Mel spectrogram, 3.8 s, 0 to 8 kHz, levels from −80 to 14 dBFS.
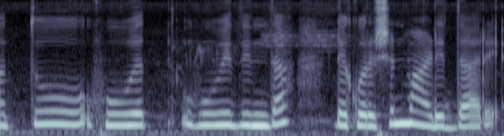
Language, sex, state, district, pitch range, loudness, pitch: Kannada, female, Karnataka, Bidar, 245-275 Hz, -12 LUFS, 255 Hz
